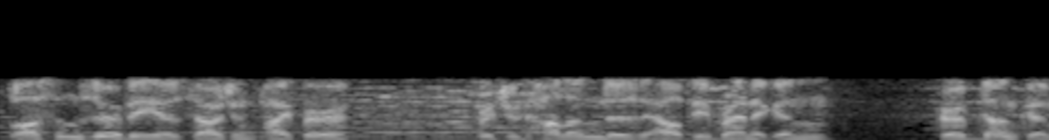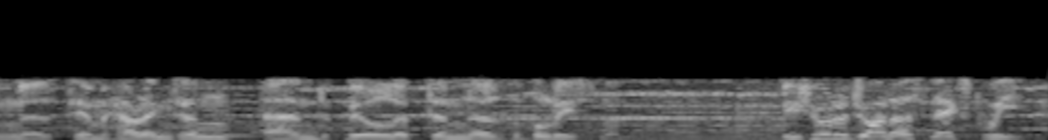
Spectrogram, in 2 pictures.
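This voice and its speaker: Casting: male 1960s network announcer, scripted credits, lively inflection, narrow old broadcast sound. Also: mid-range voice. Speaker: radio announcer. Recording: muffled 1960s radio broadcast with music.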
